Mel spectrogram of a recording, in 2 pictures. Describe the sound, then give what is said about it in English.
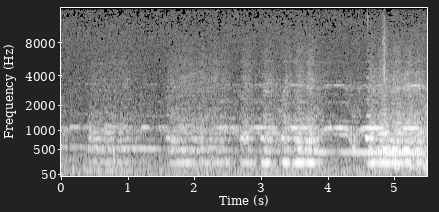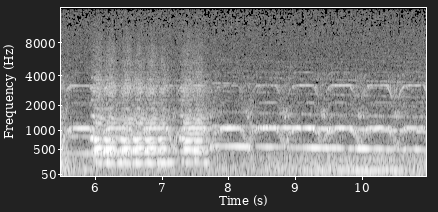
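A passing emergency vehicle's siren wails in repeated rising and falling cycles, loud and continuous throughout, the cycles growing quicker and more even toward the end. “Somebody may be going to get oxygen right now that desperately needs it by that emergency vehicle.”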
